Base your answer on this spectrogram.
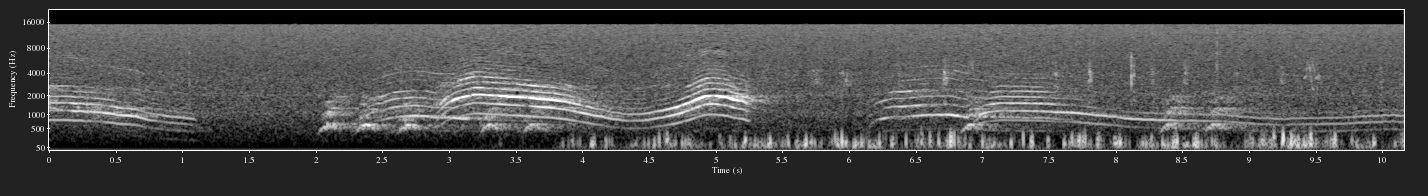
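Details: Two domestic cats in a fight, a neighbour's cat meeting its rival outdoors: loud drawn-out caterwauling yowls swooping up and down in pitch, repeated and overlapping, over constant rough rustling and scuffling noise.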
